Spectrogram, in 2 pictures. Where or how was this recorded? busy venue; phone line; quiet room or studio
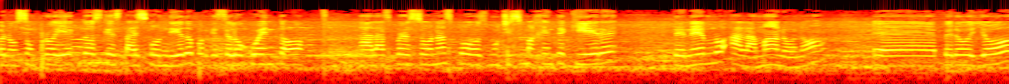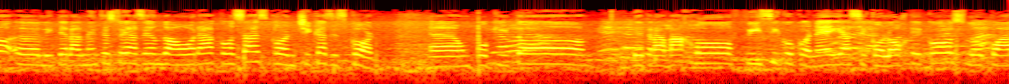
busy venue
